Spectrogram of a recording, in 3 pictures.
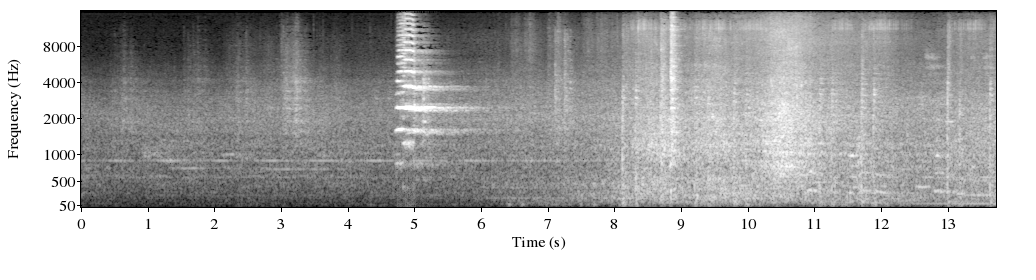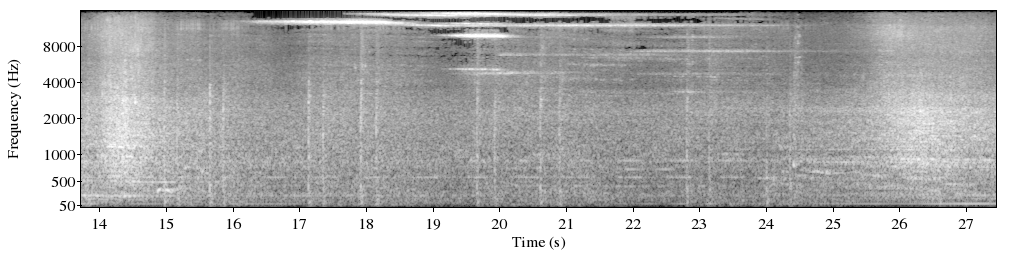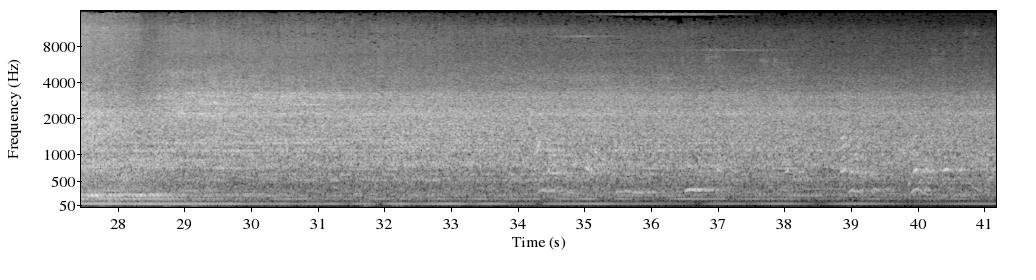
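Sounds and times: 
express train wheels squealing and screeching as it slows: 4.7 - 6.3, 16.4 - 24.5
express train rolling into a station platform with a rumbling roar: 4.7 - 39.8.

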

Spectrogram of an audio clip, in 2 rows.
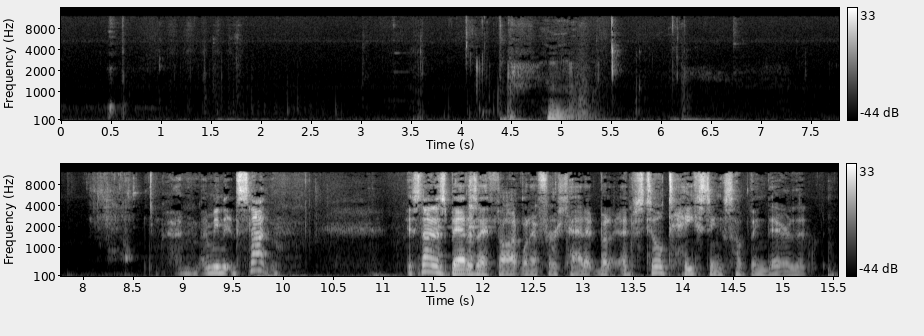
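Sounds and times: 
speech: 4.8 - 5.4, 9.1 - 10.1, 11.2 - 15.4
beer pouring into a glass: 8.0 - 8.7.

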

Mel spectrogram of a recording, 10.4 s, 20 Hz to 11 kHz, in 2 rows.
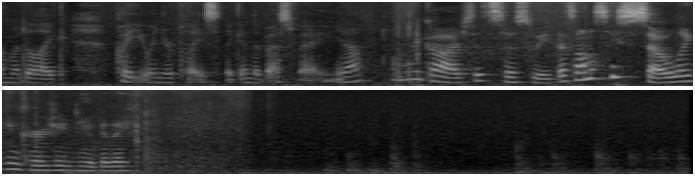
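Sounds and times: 
speech: 0.0 - 6.5
someone banging on a door: 7.4 - 10.3.

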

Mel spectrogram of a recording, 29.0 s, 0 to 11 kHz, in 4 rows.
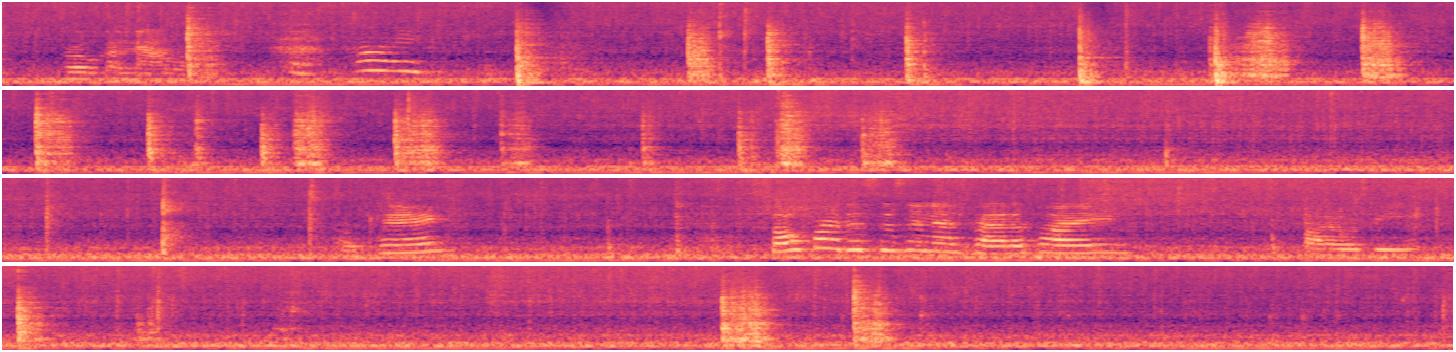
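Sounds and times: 
eggs frying in a pan with egg rings: 0.0 - 29.0
speech: 0.3 - 2.4, 18.4 - 20.2, 21.0 - 21.8
sharp knocks and scrapes of egg rings in a pan: 6.1 - 10.0.

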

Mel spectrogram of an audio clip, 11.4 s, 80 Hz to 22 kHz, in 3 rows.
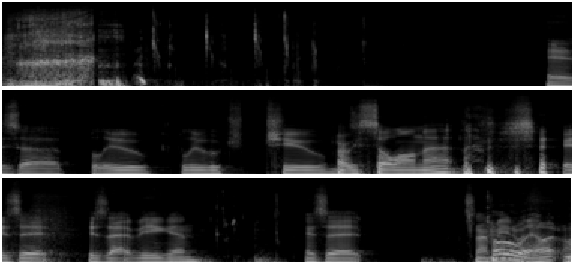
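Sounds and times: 
crisp crunching of a raw head of lettuce being eaten: 0.0 - 2.7
speech: 3.6 - 10.1, 10.7 - 11.3
laughter: 6.7 - 8.2, 10.8 - 11.3.

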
